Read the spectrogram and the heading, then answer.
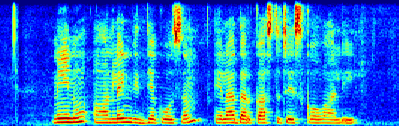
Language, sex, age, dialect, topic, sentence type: Telugu, female, 36-40, Telangana, banking, question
